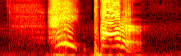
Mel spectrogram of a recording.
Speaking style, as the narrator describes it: shrieked Pansy Parkinson, a Slytherin girl

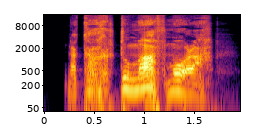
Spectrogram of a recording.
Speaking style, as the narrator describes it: he said in a harsh whisper

